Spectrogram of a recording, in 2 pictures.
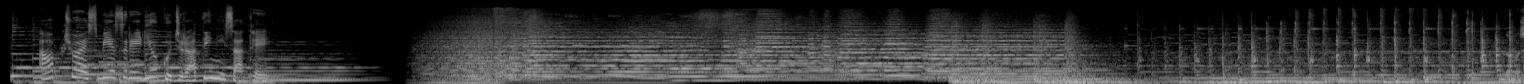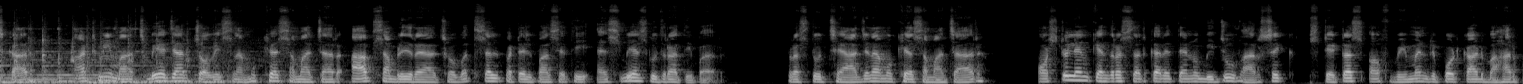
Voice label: gujarati news bulletin; sbs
